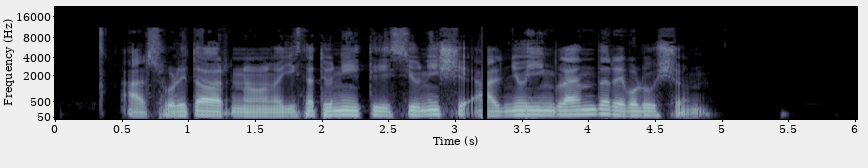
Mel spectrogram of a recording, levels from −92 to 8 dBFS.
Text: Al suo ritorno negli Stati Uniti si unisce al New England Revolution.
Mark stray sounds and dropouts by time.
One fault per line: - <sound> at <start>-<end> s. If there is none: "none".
- dropout at 3.2-3.2 s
